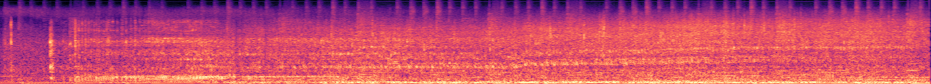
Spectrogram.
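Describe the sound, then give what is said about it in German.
An old boat engine revs up and runs flat out as the boat hurries back to the harbour, a loud, steady, throaty drone with rattling mechanical noise that holds unbroken. “Alf fuhr, so schnell es der alte Motor zuließ, zurück zum Hafen.”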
